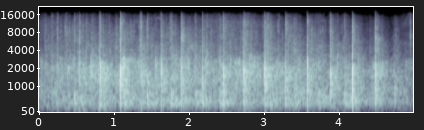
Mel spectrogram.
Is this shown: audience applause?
yes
